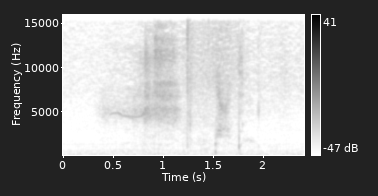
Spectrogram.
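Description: Near silence: faint room tone with a soft breathy hiss about a second in and a few faint clicks.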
